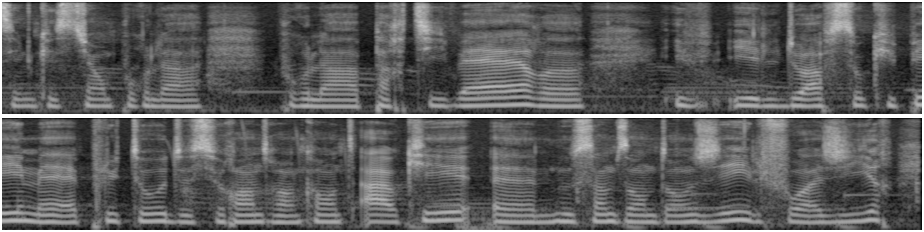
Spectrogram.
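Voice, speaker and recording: Over music in the background, a woman with a German accent speaks at a fairly slow pace in a fairly low voice. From Germany. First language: German (speaking French). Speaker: ecological volunteer, audience participant. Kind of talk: panel debate. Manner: halting.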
